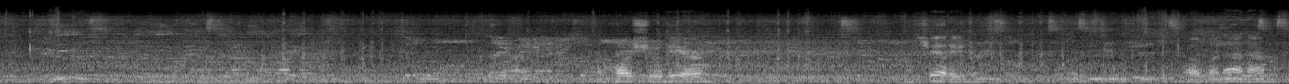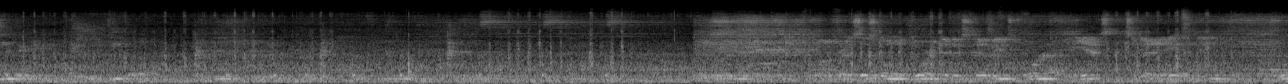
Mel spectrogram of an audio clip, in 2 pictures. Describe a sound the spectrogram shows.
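A metal key scratches and scrapes across a paper card.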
